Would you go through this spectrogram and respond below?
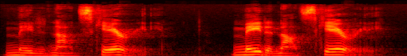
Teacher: So, she goes really low in pitch.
